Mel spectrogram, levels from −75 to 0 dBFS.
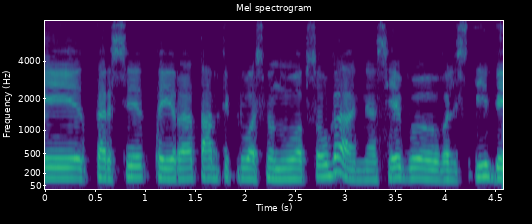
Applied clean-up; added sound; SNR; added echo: neural mask model Resemble Enhance denoiser.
